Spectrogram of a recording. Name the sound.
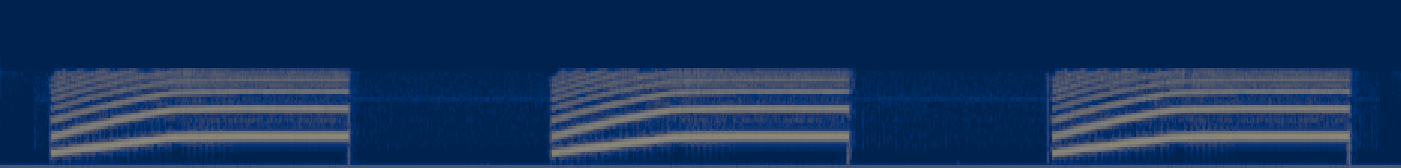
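tsunami warning siren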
